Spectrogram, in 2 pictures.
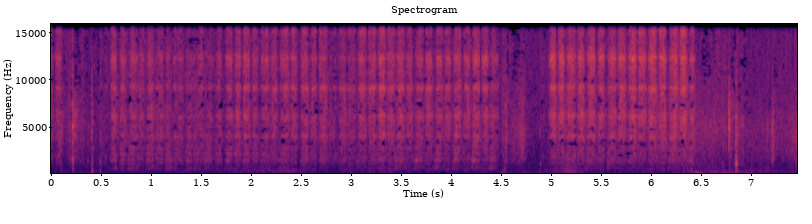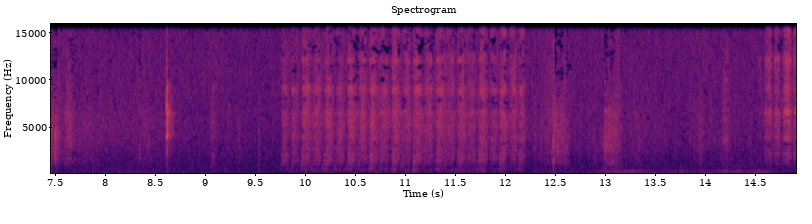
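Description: A purple coloured pencil shades the petal edge on a paper colouring book page with light rubbing strokes. Quiet, continuous scratchy strokes come in broad bursts, with a few brief louder taps near the middle.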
